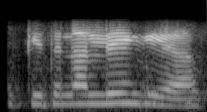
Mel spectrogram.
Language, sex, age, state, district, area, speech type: Hindi, female, 45-60, Uttar Pradesh, Mau, rural, conversation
